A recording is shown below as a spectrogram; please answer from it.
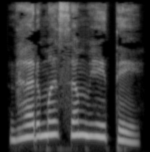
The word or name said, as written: ಧರ್ಮಸಂಹಿತೆ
